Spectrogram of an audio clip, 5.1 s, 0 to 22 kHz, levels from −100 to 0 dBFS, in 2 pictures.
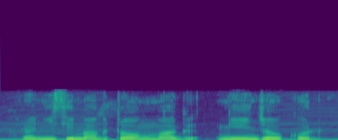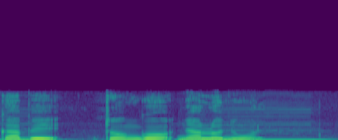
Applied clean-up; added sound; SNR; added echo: none; Telephone; 19 dB; none.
